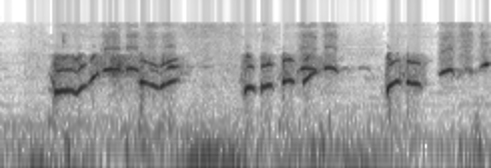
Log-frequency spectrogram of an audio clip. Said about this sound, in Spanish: No, es que es brillante, maestro. Gracias. Nos deslumbró. Eso no me lo esperaba. Gracias. Qué silbidos, qué silbidos.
